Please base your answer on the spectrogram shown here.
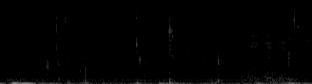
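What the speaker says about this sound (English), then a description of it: "Listen to us chew for 5 minutes." People chewing inexpensive, sugary chocolate up close, with soft crunches and wet biting sounds repeating irregularly over a low background hum, no talking.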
